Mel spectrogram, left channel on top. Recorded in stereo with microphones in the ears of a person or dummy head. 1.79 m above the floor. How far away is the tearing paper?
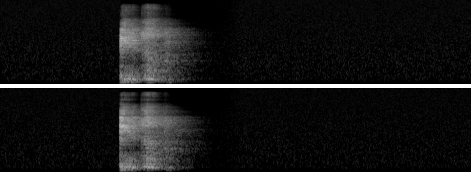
About 1.8 m.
